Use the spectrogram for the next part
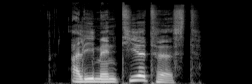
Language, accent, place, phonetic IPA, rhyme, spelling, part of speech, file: German, Germany, Berlin, [alimɛnˈtiːɐ̯təst], -iːɐ̯təst, alimentiertest, verb, De-alimentiertest.ogg
- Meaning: inflection of alimentieren: 1. second-person singular preterite 2. second-person singular subjunctive II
